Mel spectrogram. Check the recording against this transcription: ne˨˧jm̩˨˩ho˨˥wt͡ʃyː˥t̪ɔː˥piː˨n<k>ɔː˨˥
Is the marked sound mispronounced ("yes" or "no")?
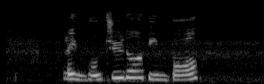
yes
